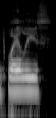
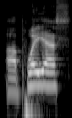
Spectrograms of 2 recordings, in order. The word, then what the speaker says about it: Puelles: I keep calling him Claudio Puelles, but I think it's Puelles.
